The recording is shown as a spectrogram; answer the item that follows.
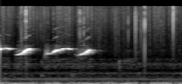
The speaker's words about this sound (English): That's three different whistles. Three different whistles, you see. Three different dogs. Three different dogs driving the sheep away.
